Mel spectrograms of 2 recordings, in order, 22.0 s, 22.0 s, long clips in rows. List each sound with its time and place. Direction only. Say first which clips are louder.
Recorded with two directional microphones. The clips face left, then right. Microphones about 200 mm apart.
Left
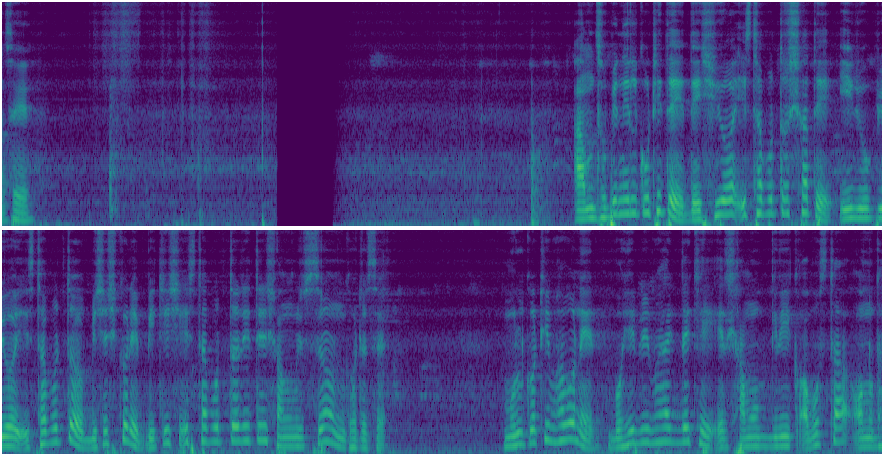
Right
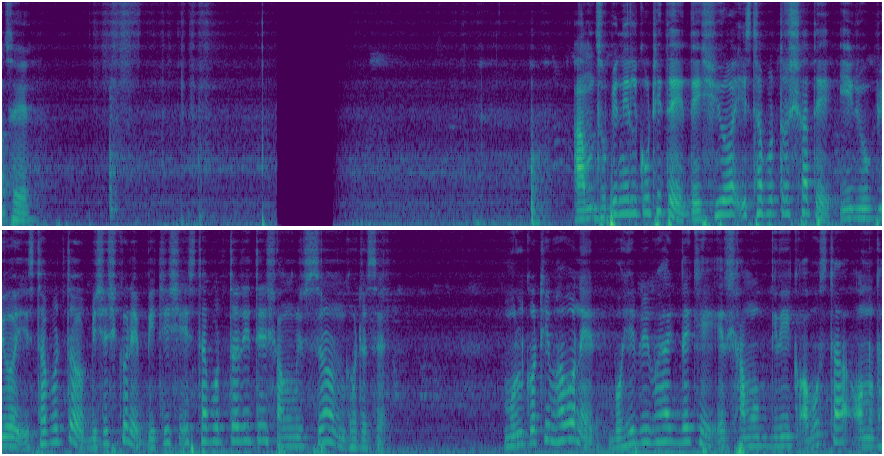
0.0 s speech: left 4 dB; 20° left (ahead or behind)
7.1 s speech: left 5 dB; 35° left (ahead or behind)
17.3 s speech: left 7 dB; 20° left (ahead or behind)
